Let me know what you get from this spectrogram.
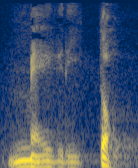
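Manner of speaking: low, soft, subdued conclusion; acted inner verdict. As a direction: quietly voice someone's private grievance. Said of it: "la nueva realidad para la persona".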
